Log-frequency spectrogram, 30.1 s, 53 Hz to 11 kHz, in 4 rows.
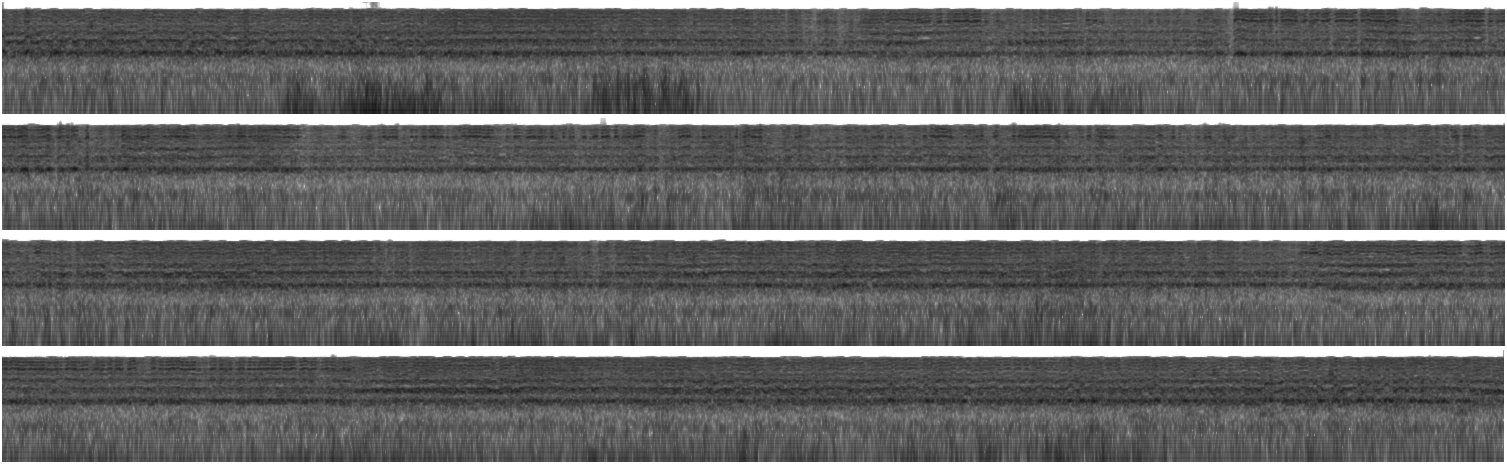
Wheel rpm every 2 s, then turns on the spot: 200, 220, 230, 230, 230, 230, 230, 230, 230, 230, 230, 230, 220, 200, 190.
none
